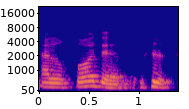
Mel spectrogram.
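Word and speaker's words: القدر: Bukan Umi itu bacanya al-qadar.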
